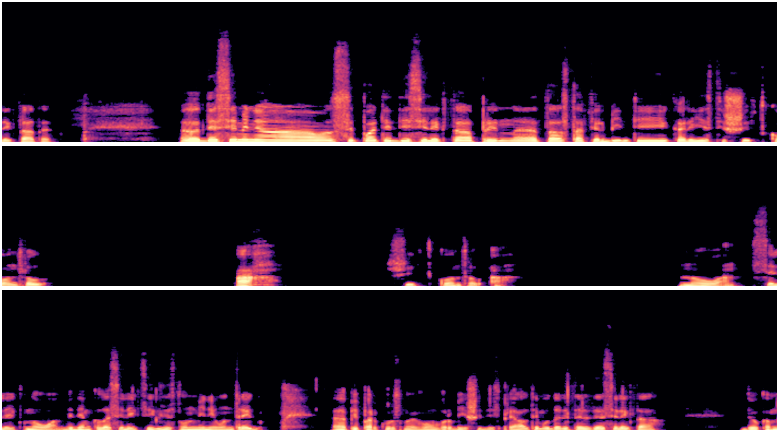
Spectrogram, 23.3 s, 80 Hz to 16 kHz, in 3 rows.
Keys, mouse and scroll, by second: 2.3 click, 6.8 click.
